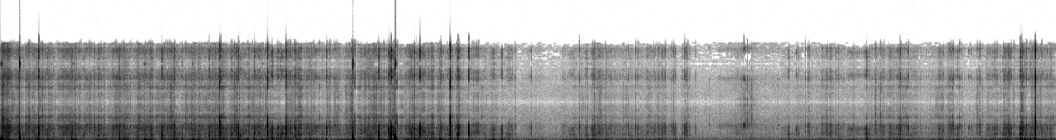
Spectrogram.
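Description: Handling noise of a camera worn by a dog as she moves about: rubbing and jostling, with several sharp knocks and clicks. The loudest come just after the start and at about three and a half and four seconds in, and it is quieter for a few seconds after the middle.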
